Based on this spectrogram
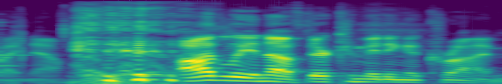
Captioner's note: laughing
